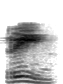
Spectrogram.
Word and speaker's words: reign: For example, REIGN, there is a word called REIGN, rain. You have to pronounce it rain. And RAIN is also rain.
